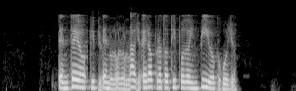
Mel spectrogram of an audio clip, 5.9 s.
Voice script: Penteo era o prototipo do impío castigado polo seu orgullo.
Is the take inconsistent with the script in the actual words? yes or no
yes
